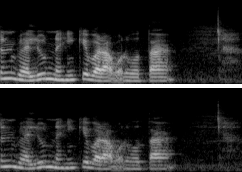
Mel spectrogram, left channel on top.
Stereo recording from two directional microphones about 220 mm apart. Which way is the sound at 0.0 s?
40° left (ahead or behind).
